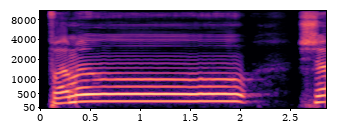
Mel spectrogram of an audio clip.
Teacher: نون سکین کی آواز کو آپ ناک میں چھپائیں گے, ایک اور ایک الف کے برابر گنہ کریں گے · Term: نون سکین کا اکفا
